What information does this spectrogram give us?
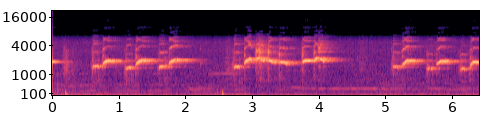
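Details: Singing cockatiel gives rapid runs of short rising whistles, repeated as melodic phrases with a brief harsher burst in the middle. Faint low hum in the background.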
